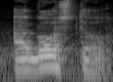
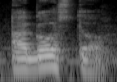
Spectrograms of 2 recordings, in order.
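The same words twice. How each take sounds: The two takes are said the same way.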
